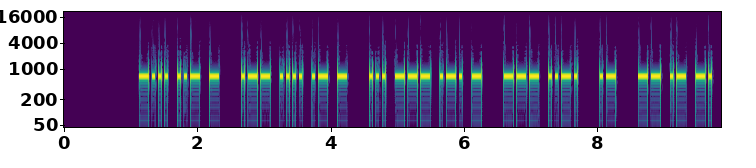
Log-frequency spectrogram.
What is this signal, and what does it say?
Morse code, heard as a keyed tone, about 25 wpm, 700 Hz. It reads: BUT WHAT SORT OF A MAN
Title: Sentences from Top 1300 Words 25wpm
